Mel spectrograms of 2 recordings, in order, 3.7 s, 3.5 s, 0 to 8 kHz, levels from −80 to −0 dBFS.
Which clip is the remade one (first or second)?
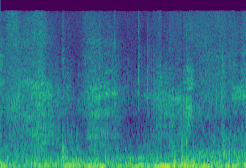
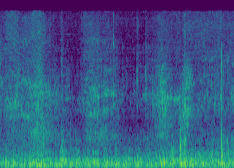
second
